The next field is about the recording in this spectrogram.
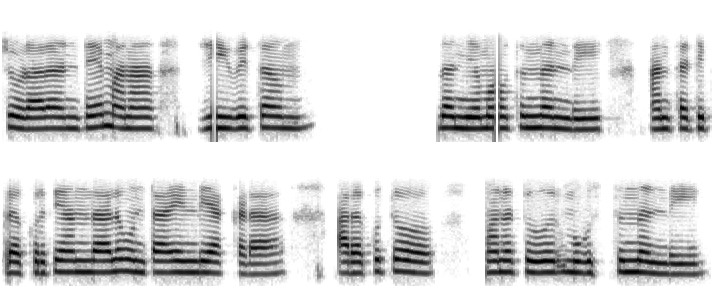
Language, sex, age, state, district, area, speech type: Telugu, female, 18-30, Andhra Pradesh, Konaseema, rural, conversation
